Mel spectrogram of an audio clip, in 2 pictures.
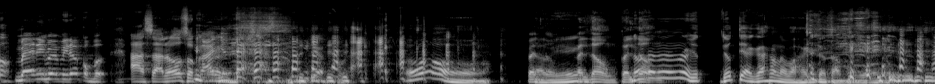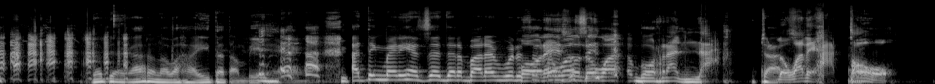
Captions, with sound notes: (Speaking In Foreign Language) I think Manny has said that about everyone. (Speaking In Foreign Language)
